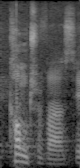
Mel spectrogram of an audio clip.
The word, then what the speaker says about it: controversy: Because as far as I remember, we've got two pronunciations of controversy. You can also say controversy, you can say controversy.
